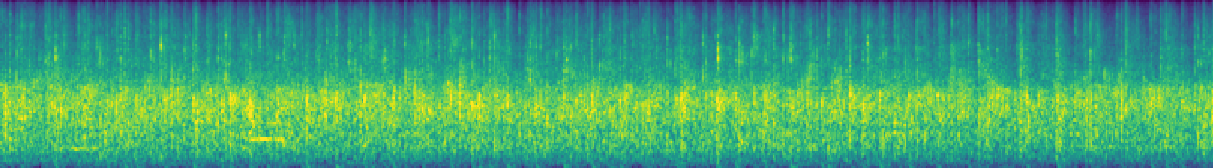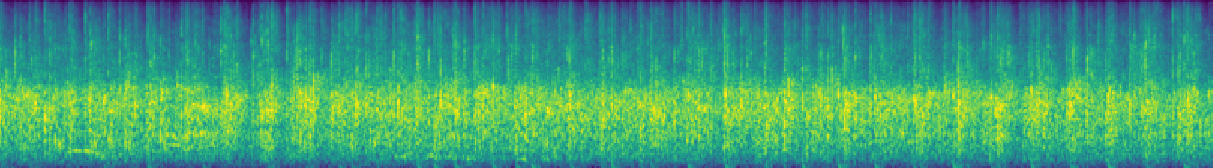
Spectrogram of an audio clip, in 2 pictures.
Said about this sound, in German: Vielen Dank. Applaus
